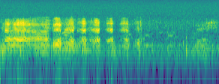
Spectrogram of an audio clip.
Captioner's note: chuckles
